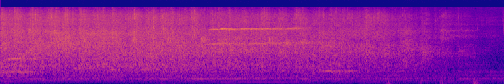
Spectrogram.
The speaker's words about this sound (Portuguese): Se aplaudir, aplaude direito. Se é para aplaudir, aplaude direito.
